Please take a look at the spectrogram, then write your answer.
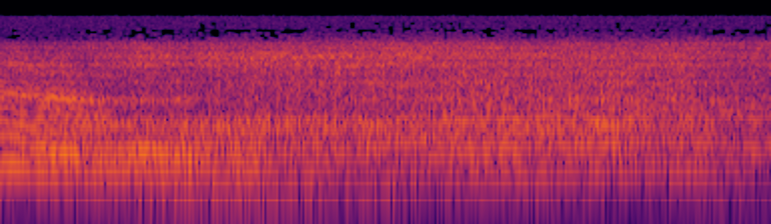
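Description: A loud, steady airplane engine that has been acting up drones, its throaty hum shifting slightly in pitch as the plane comes in to land, with no voices over it.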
